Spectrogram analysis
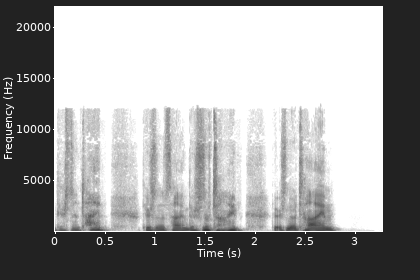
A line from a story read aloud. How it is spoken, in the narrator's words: still mumbling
